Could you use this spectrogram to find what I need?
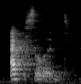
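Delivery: ordinary talk, nothing marked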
